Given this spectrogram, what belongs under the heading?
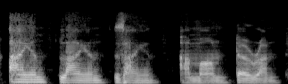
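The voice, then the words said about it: Imitates another person's singing voice. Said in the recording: “my best Bob Marley impersonation”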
